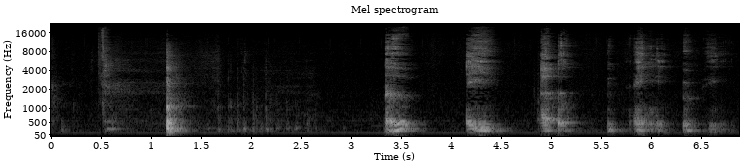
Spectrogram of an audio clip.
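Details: A kid doing a burp challenge after drinking gives a run of about six loud, voiced belches in quick succession; repeated burping.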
